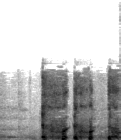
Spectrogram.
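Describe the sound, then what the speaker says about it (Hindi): A man coughs several times in close succession, loud and near, with a rough throat-clearing quality and short pauses between bursts. "देखो गला भी खांसी आ रही है।"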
